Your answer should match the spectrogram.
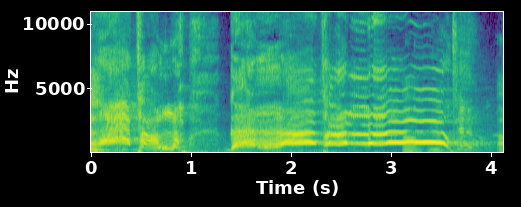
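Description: A woman's long, high scream held on one pitch for over a second, cutting off abruptly, during a deliverance prayer.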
